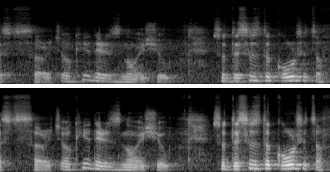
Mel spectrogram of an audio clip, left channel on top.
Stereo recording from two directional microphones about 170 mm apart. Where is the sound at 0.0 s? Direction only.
45° right (ahead or behind).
